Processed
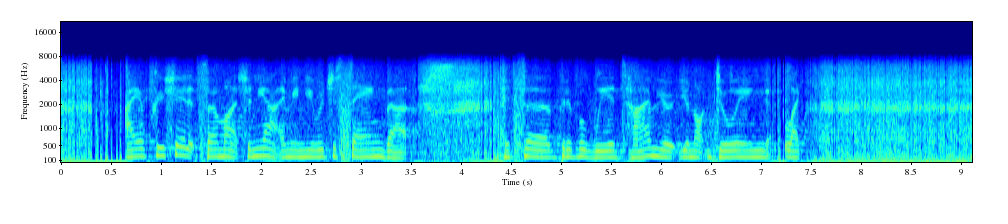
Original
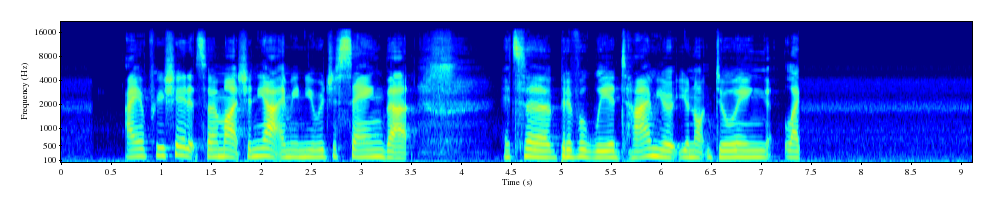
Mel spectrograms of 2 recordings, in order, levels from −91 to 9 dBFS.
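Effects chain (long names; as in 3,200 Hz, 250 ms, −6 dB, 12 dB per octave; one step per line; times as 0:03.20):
linear delta modulator 32 kbit/s, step −38.5 dBFS
dynamic equaliser 1,900 Hz, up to −3 dB, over −43 dBFS, Q 0.73
downward compressor 10 to 1, threshold −42 dBFS, peak gain reduction 18 dB
on a send: feedback echo with a high-pass in the loop 130 ms, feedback 55%, level −14.5 dB
on the sum: level +6.5 dB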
